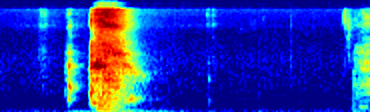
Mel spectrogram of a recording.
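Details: Short in-breath then one sharp, explosive sneeze, deliberately induced in a sneezing challenge by tickling the nose with a piece of paper; about ten sneezes in all, leaving the eyes watering.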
